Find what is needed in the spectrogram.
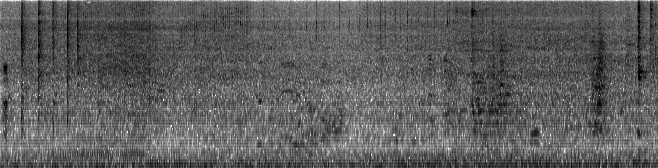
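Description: Street traffic: motor scooters and cars passing in a steady rumble, with faint voices mixed in.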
